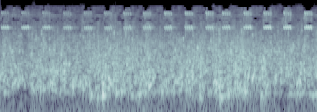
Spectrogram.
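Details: Gurgling stream water dominates while a field cricket (jangkrik sawah) keeps up thin, high chirps at a brisk, regular pace throughout; offered as mastering audio for songbirds.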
